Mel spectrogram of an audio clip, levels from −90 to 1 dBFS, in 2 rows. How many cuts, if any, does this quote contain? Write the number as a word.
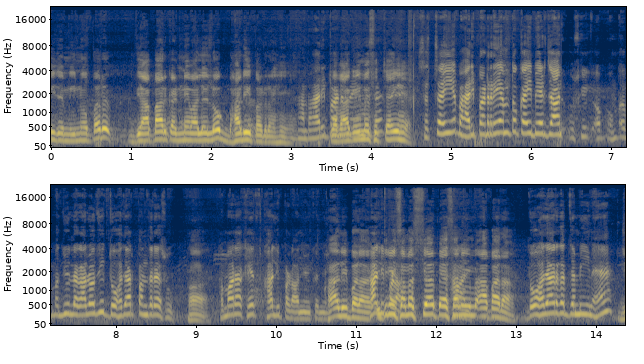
one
